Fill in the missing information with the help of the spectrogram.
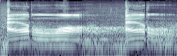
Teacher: ini ra-nya ditebalkan. Hamzahnya tipis.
